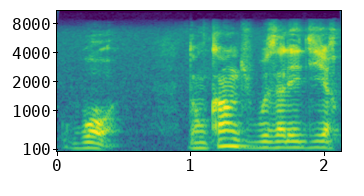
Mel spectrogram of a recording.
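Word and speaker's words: 我: Donc, pour ce qui est de je en chinois, il va se prononcer wo.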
